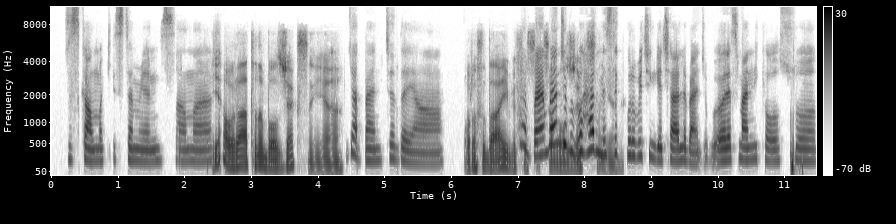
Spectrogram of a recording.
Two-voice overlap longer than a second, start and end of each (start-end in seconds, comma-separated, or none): 7.0-8.5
